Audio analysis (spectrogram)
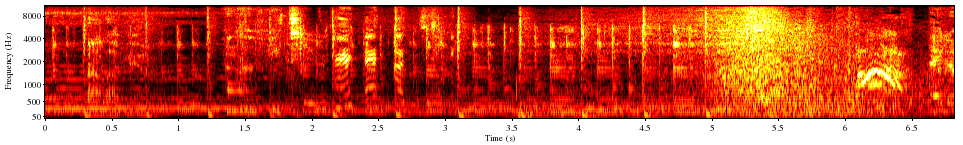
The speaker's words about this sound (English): Oh, 35 man. Years old, and you're still scared of a little thunder.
